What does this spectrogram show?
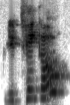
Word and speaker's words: Buteyko: of other benefits right away, contact Lorraine about Buteyko.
